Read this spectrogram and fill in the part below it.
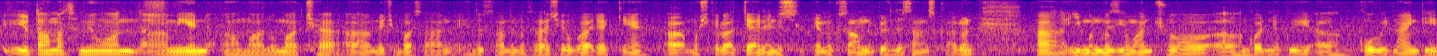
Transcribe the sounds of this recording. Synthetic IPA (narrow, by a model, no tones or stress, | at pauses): jut̪aːmɐt̪ʰmionmiːɐnmaːluːmaːt̪̚t͡ʃʰamet͡ʃʰubaːsaːnĩnd̪ust̪aːnd̪umɐsaːt͡ʃʰiʋaːɾʲjaːkẽ | mʊʃkilaːt̪̚t͡ʃaːlend͡ʒsjamẽko̥saːmnepɾoɦɪnd̪ust̪aːnskaːɾun | jimɐnmɐzijɐmaːnt͡ʃʰoɡɔɖnekuikoːʋiɖnaːjɳʈiːn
